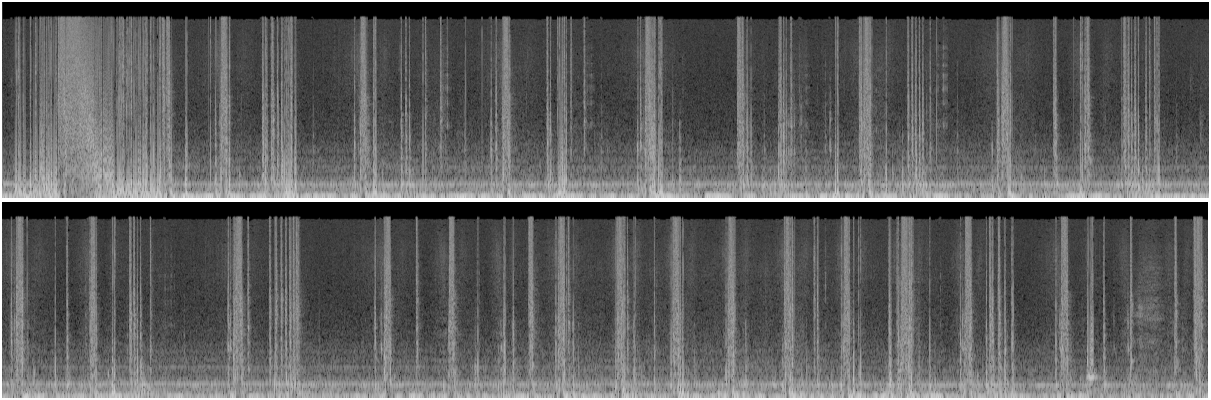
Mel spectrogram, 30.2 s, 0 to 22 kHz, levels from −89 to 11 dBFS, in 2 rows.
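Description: Throughout this recording of everyday sound, loud moments break into a tearing buzz that is much sharper than clipping. This is integer overflow: the level is pushed about 21 dB past the limit, so around 7 percent of samples wrap to the opposite sign instead of being held. Brief ticks or dips at 3.87 s and 19.04 s are blocks of digital silence, one about 11 ms long, which fits a 512-sample buffer, and one about 7.5 ms. The sound cuts out and returns with no fade, either because the output buffer wasn't filled in time or because a calculation produced invalid numbers.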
